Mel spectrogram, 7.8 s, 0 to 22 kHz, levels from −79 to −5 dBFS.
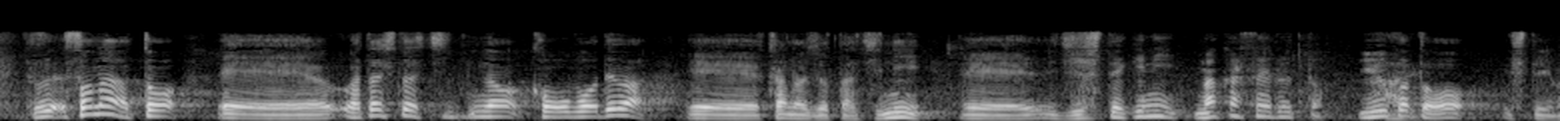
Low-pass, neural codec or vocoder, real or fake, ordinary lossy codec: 7.2 kHz; none; real; none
